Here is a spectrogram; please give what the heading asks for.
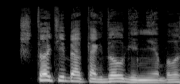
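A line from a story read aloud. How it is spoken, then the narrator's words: Tender question. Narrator (Russian): спросил он ласково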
